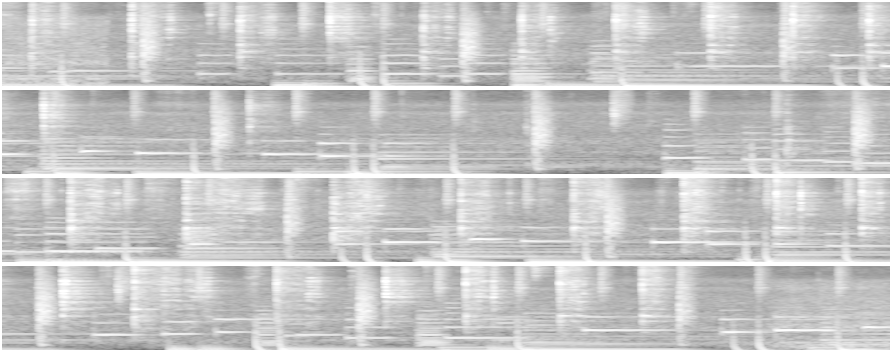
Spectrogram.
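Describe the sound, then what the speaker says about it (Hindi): Whole spices being dry-roasted and stirred in a pan for bitter gourd stuffing, with steady scraping and rhythmic clinks of a utensil against the metal, close and continuous, alongside faint sizzling and no talking. "हम इन मसालों को रोस्ट इसलिए कर रहे हैं ताकि स्टफिंग में इसकी खुशबू बहुत अच्छी आए।"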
